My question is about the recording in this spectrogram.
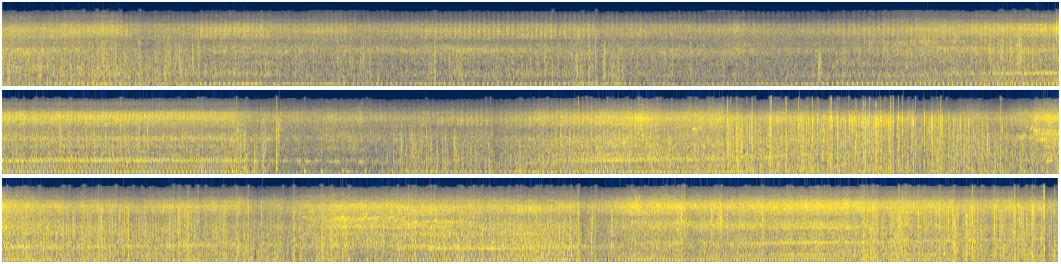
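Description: Go-kart engine running on track, heard from on board, its pitch rising and falling as the kart brakes and accelerates through corners, with wind noise on the microphone.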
